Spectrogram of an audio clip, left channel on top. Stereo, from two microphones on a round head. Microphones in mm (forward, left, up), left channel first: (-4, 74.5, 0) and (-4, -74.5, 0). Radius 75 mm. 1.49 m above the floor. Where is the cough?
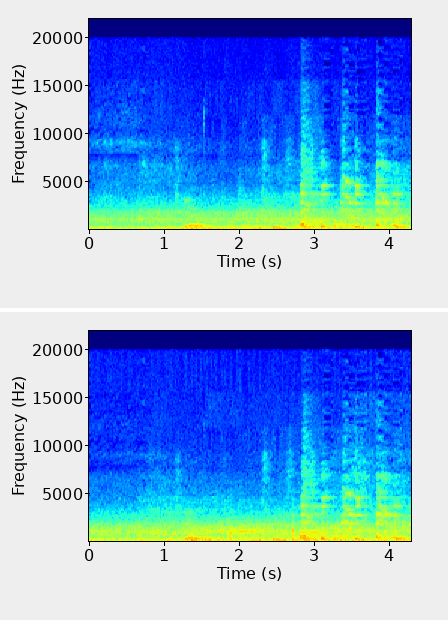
70° left (ahead or behind), 5 m.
